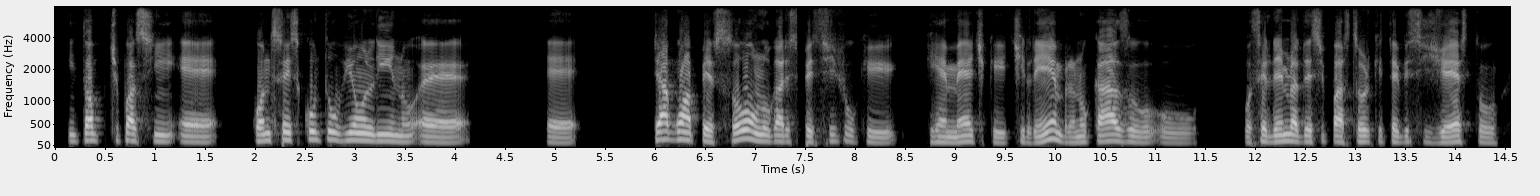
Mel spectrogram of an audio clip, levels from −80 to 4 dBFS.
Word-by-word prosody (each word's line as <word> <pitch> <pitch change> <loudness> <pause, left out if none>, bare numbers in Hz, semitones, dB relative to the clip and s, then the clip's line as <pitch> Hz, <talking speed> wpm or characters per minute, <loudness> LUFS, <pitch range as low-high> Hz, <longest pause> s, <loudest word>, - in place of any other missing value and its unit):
Então, 140 +3 +2
tipo 145 +2 0
assim, 135 -2 -1
eh, 120 -2 +1 0.3
quando 140 +2 +2
você 165 - +2
escuta 170 +2 -1
o 165 - +3
violino, 140 -4 +2
eh 110 -2 +1 0.8
eh, 105 -2 -2 0.7
tem 170 - +4
alguma 170 -1 +5
pessoa, 150 +7 +2
um 160 - +4
lugar 130 -1 +2
específico 125 +1 -6
que 110 -1 -5 0.3
que - - -11
remete 120 +2 +1
que 110 -3 -5
te 105 - -8
lembra? 120 - +1
No 120 +1 -2
caso, 130 0 +2
o 105 -2 -9 0.5
você 135 - -2
lembra 130 +3 +3
desse 125 0 -3
pastor 125 0 0
que 125 0 -13
teve 120 0 -3
esse 120 - -11
gesto 115 0 0
125 Hz, 140 wpm, -22 LUFS, 115-140 Hz, 0.8 s, alguma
